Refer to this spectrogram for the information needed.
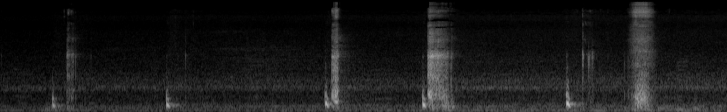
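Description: A run of about five to six short sneezes, some preceded by a quick inhale, from allergic sneezing.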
